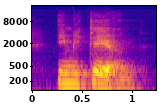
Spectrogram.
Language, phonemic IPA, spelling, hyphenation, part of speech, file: Dutch, /ˌi.miˈteː.rə(n)/, imiteren, imi‧te‧ren, verb, Nl-imiteren.ogg
- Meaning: to imitate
